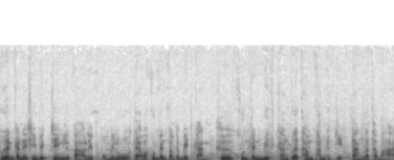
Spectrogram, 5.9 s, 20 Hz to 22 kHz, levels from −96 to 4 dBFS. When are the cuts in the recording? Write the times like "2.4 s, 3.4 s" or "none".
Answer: 3.1 s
